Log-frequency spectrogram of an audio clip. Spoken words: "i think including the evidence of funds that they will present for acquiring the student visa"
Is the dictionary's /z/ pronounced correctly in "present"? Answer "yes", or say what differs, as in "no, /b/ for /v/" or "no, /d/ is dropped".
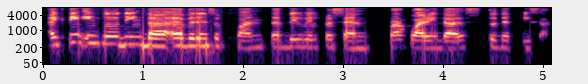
no, /s/ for /z/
